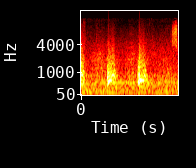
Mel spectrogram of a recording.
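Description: A dog, Sandy, in the TV show Baywatch, barks at people: two sharp, loud barks about half a second apart, over a steady low background hum, followed by a brief faint high-pitched chirp.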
